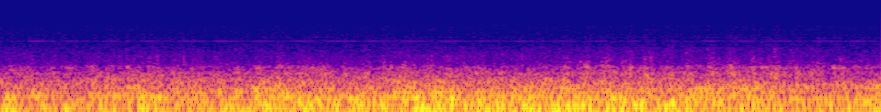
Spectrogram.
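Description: Freight train cars rolling past at speed: a steady low rumble of steel wheels on the rails, with a faint high steady tone above it.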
